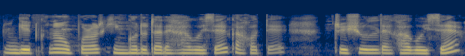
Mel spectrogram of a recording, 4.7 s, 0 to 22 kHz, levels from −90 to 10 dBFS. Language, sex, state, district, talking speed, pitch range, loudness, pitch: Assamese, female, Assam, Sonitpur, 140 wpm, 230-255 Hz, -17 LUFS, 240 Hz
